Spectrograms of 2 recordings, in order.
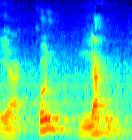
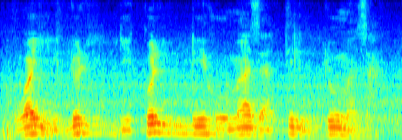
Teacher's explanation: Bila idgham, kita belajar dalam bab idgham ni pula, huruf nun itu dihilangkan.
